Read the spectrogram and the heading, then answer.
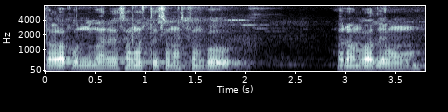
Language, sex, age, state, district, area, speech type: Odia, male, 30-45, Odisha, Subarnapur, urban, spontaneous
